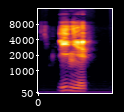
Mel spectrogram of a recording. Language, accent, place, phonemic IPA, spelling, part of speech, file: French, France, Lyon, /li.ɲe/, ligner, verb, LL-Q150 (fra)-ligner.wav
- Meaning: 1. to line, make a line (mark with a line) 2. to line (add lines to a surface) 3. to fold up (a sail) 4. to fish with a line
